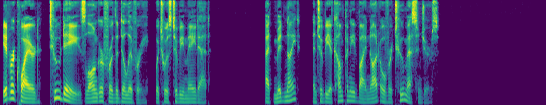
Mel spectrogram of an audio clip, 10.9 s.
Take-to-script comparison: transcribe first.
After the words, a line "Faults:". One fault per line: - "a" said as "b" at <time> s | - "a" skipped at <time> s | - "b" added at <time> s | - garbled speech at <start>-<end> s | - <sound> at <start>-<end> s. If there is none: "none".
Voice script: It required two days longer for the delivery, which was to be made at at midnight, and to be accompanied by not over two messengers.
It required two days longer for the delivery, which was to be made at at midnight, and to be accompanied by not over two messengers.
Faults:
none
